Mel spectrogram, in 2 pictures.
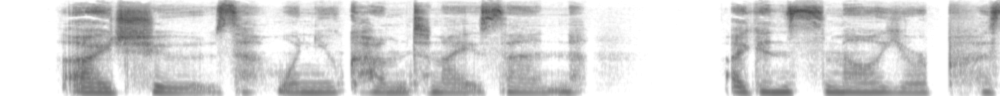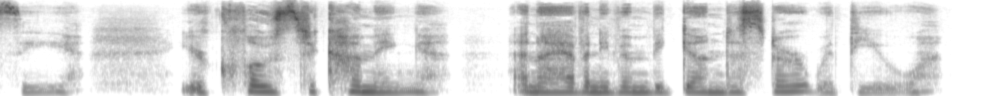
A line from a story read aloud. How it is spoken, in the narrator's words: Ryder growled huskily, his mouth hovering beside my ear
